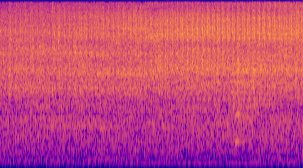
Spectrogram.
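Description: Tractor engine idling at an outdoor parade, a steady low rumble with broad wind-like noise over it, fairly faint and even throughout, no one talking.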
